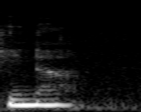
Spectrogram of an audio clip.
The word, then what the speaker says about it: Jeena: Gina wordt wel als J-E-E-N-A geschreven. Dus J-E-E-N-A. E dus eigenlijk Jena Han. Maar het wordt uitgesproken als Gina.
